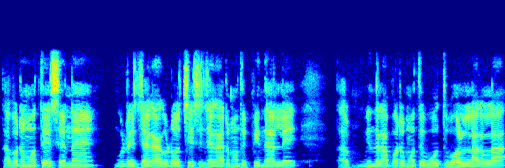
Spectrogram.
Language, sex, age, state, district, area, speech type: Odia, male, 45-60, Odisha, Kalahandi, rural, spontaneous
